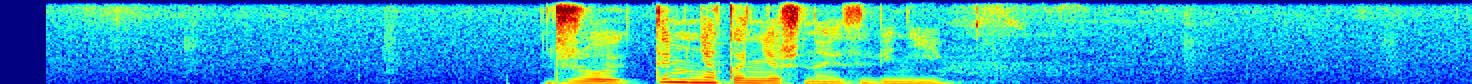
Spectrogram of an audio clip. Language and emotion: Russian, sad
